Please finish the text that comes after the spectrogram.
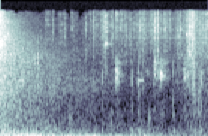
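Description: A flashbang grenade goes off in the tactical video game Due Process, a loud close boom that rumbles and fades out over under two seconds.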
